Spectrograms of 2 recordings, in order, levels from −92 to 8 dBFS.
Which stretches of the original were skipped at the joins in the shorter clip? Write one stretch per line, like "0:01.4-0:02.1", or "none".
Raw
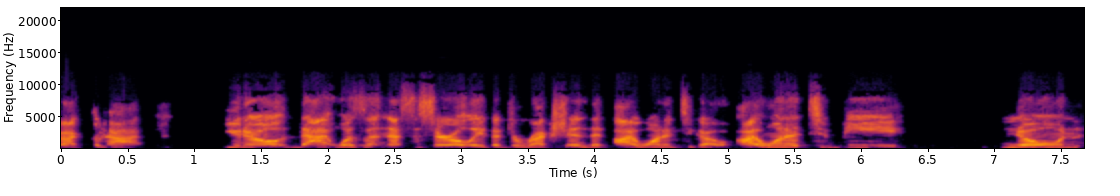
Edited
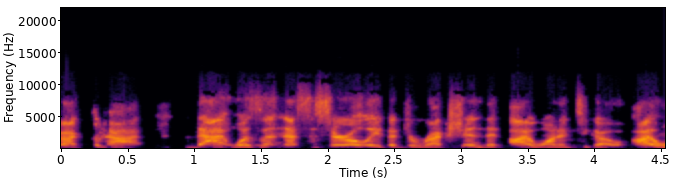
0:00.9-0:01.7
